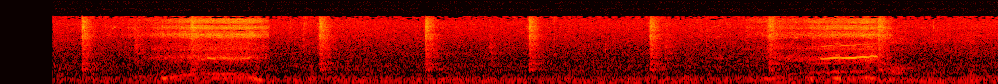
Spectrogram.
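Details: Sleeping German Shepherd squeaking and snoring: long breathy snores with thin, high, whistled whimpers riding on them near the start and end, and soft clicks between breaths indoors.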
